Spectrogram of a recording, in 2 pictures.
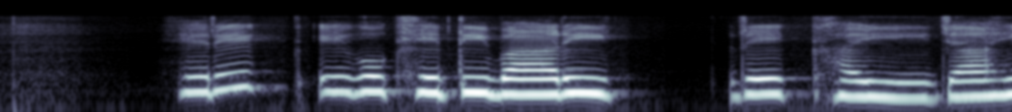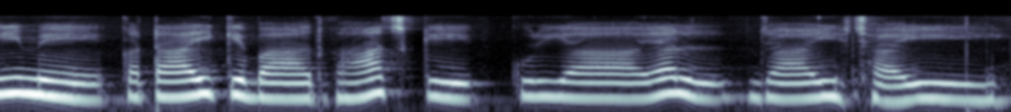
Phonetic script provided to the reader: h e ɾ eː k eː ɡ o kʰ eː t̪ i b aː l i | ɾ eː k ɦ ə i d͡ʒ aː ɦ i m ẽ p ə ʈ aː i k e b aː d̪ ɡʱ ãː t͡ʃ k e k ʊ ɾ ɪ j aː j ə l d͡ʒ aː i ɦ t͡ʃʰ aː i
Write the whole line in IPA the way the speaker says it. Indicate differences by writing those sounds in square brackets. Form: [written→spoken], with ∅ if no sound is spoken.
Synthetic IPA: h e ɾ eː k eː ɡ o kʰ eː t̪ i b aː [l→ɾ] i | ɾ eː k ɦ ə i d͡ʒ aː ɦ i m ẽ [p→k] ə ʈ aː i k e b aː d̪ ɡʱ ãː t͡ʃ k e k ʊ ɾ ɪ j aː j ə l d͡ʒ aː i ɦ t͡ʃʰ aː i

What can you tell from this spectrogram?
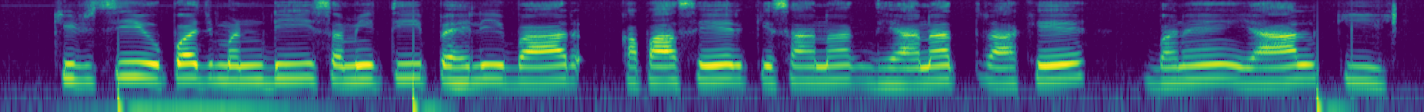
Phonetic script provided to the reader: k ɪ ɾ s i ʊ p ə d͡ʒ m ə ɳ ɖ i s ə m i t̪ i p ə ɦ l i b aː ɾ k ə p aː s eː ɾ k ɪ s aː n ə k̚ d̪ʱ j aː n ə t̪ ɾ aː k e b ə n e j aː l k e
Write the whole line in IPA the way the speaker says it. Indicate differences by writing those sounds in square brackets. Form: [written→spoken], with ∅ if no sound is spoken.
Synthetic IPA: k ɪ ɾ s i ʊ p ə d͡ʒ m ə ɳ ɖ i s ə m i t̪ i p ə ɦ l i b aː ɾ k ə p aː s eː ɾ k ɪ s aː n ə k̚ d̪ʱ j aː n ə t̪ ɾ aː [k→kʰ] e b ə n e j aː l k [e→i]

